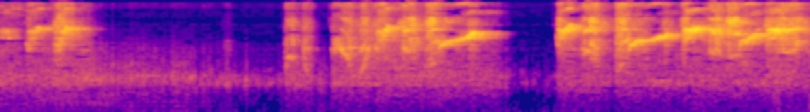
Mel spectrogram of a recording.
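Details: Ashy tailorbird master song to bring on breeding condition: short bursts of high chirping rising notes separated by brief pauses, with a low faint hum in the gaps.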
